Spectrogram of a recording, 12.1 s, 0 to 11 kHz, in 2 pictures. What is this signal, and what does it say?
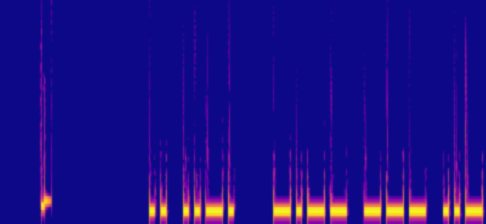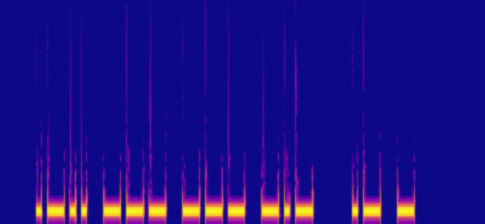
Morse code, heard as a keyed tone, about 17 wpm, 700 Hz. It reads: IF YOU LOOK AT
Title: Sets of 4 Words 17wpm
